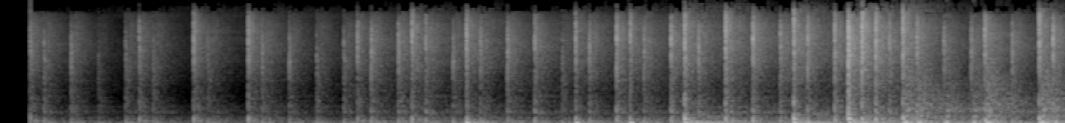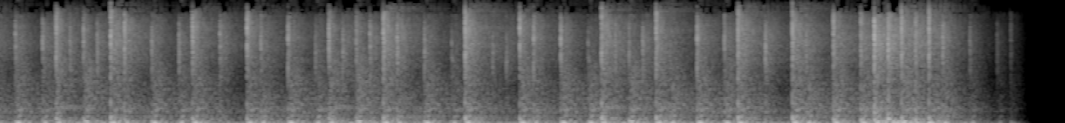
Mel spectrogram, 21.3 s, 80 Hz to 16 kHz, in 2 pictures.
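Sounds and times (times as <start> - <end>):
drum sample: 2.8 - 20.9.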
